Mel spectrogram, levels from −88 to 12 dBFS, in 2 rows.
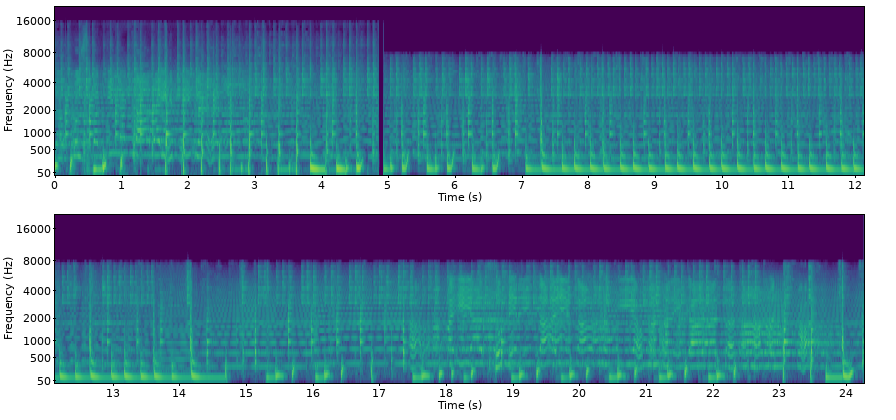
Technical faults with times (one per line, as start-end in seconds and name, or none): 4.86-24.27 input switched to a poorer device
